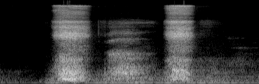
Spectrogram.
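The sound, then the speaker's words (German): Forceful sniffing to clear a blocked nose: two loud, hissing sniffs with a softer snuffling breath between them, with no talk. “Entschuldigung, meine Nase ist verstopft. Ich muss mich mal, muss ich mal frei schniefen.”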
